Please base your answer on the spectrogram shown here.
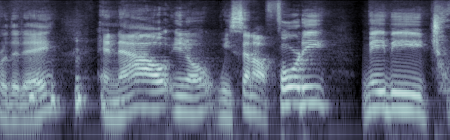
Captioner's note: chuckles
